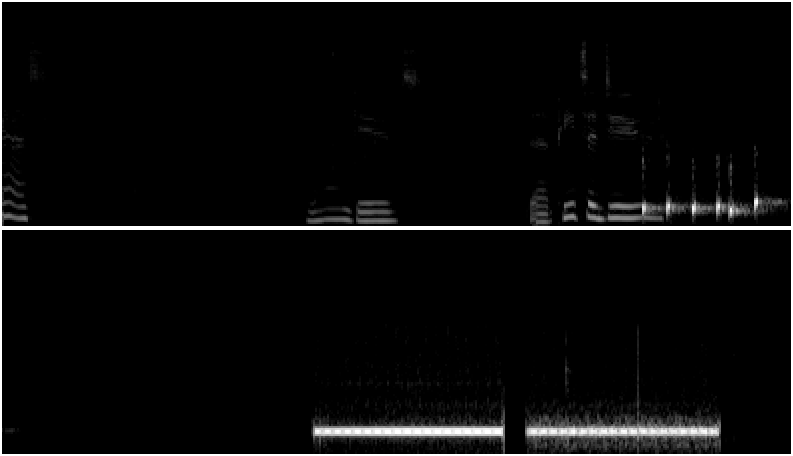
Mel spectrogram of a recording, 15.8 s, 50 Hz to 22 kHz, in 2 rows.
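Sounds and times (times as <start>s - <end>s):
speech: 0.2s - 0.5s, 3.0s - 4.3s, 5.2s - 6.7s
faint clicks: 0.5s - 5.2s
steady telephone tone on a call picked up by an automatic dialer: 11.0s - 15.1s.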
